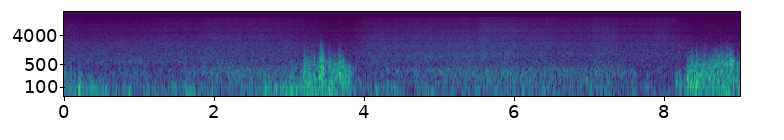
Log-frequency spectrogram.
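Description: Ocean surf washing over shoreline rocks: a steady rush of breaking waves with a low rumble, surging louder twice, about three and a half seconds in and near the end. Wind buffets the microphone.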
